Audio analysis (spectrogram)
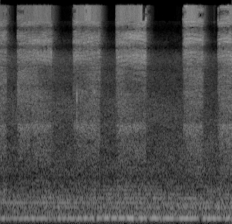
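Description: Aerosol spray paint applied in a very light coat to Miata NB taillights: steady close hissing in short back-to-back bursts with brief gaps between passes, no talk.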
